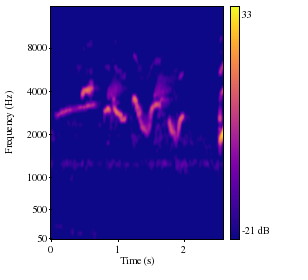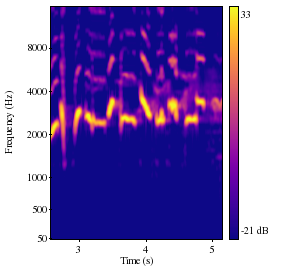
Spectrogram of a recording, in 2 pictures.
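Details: Oriental magpie-robin calling, with another responding: soft distant wavering whistles at first, then a loud close series of bright whistled notes repeated rapidly for about two seconds.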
